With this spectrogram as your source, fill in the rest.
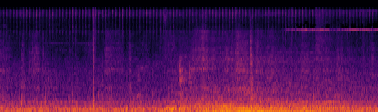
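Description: Footsteps tap on a pavement outdoors.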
